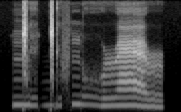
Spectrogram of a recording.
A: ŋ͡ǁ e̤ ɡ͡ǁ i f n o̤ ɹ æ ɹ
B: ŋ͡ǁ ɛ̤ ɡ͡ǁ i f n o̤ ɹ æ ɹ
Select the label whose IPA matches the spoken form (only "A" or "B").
A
